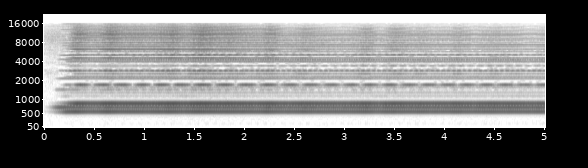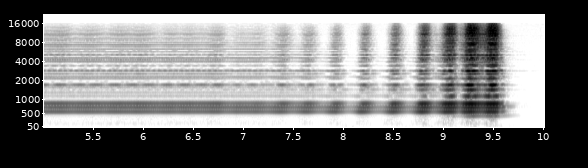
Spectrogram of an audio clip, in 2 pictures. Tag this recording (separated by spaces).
c harmonica key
